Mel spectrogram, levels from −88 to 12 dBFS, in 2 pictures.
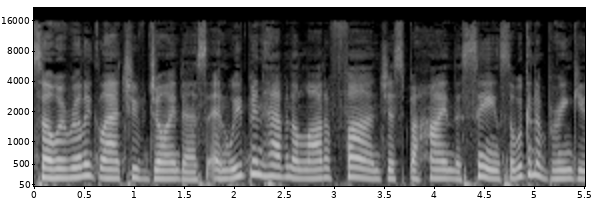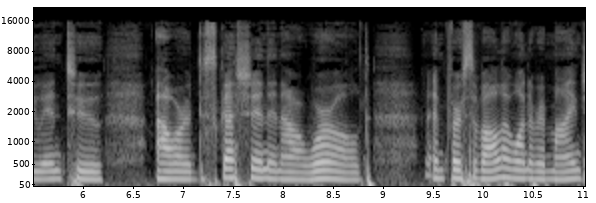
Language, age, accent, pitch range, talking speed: English, 40-59, American, 175-205 Hz, 210 wpm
